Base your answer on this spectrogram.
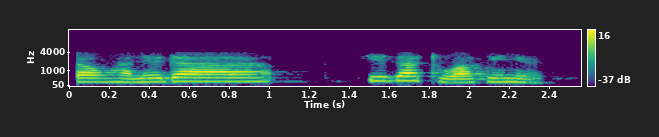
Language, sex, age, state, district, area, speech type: Bodo, female, 18-30, Assam, Baksa, rural, conversation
